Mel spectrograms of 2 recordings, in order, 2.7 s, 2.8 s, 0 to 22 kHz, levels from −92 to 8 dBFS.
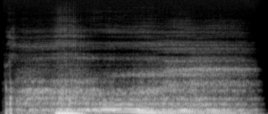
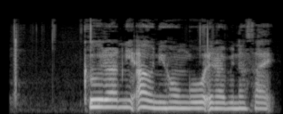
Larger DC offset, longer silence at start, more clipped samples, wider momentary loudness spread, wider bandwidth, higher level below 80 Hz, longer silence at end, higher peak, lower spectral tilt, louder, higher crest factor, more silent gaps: first, 0.5% vs under 0.1%; about the same, 0.05 s vs 0.15 s; neither; second, 11 LU vs 14 LU; second, 4.8 kHz vs 11.5 kHz; first, -16 dBFS vs -70 dBFS; about the same, 0.1 s vs 0.15 s; first, 0 dBFS vs -6 dBFS; first, -10 dB/octave vs -5 dB/octave; first, -17 LUFS vs -22 LUFS; about the same, 14 dB vs 18 dB; neither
